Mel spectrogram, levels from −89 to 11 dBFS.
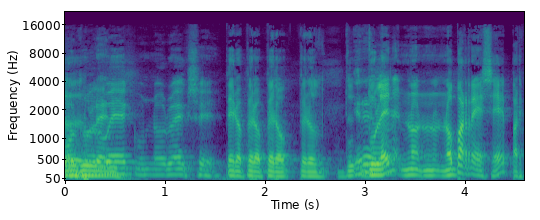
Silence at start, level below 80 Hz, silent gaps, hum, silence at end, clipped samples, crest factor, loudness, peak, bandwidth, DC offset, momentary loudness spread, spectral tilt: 0 s; -36 dBFS; none; none; 0 s; under 0.1%; 16 dB; -16 LUFS; 0 dBFS; 16 kHz; under 0.1%; 11 LU; -6 dB/octave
